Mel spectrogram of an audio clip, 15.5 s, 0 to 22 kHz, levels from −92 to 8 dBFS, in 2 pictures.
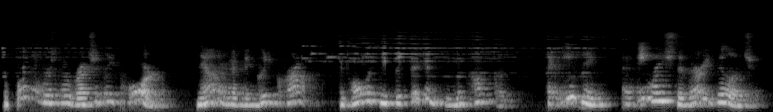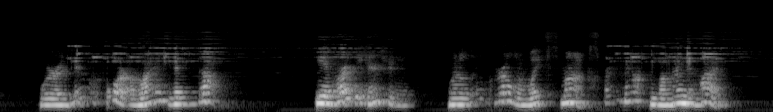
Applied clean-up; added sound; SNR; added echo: neural mask model DeepFilterNet 3.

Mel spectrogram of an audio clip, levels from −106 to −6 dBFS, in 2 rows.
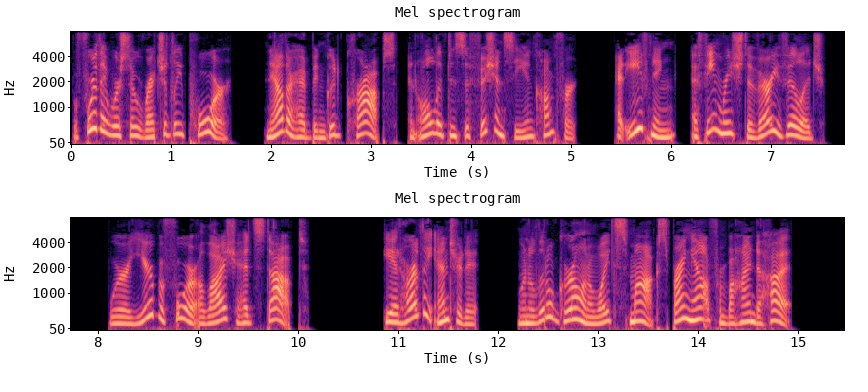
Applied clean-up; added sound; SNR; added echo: none; none; none; none.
